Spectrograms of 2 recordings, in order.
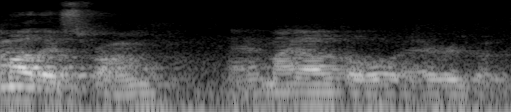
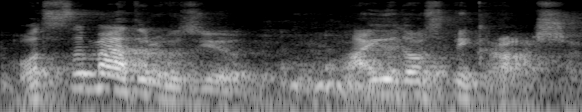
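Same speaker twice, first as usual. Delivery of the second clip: mock Russian-accented scolding, higher and louder; playful Russian accent, higher and louder; 7 semitones higher, 4 dB louder than usual. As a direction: imitate an indignant Russian aunt in a Russian accent. Imitating indignant Russian relatives.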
